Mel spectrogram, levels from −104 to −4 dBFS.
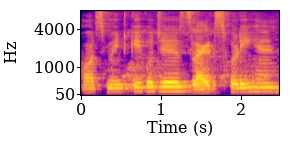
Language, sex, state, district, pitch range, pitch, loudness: Hindi, male, Uttar Pradesh, Muzaffarnagar, 125-155 Hz, 140 Hz, -13 LUFS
